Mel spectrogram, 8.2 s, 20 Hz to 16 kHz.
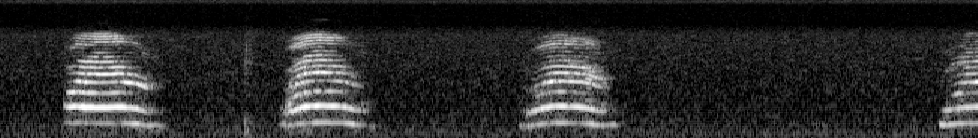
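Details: A talkative tomcat meowing at his owner, recorded in spring 2020. Four loud, clear, evenly spaced meows, each about a second long and arching in pitch, repeated roughly every two seconds against a quiet background.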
